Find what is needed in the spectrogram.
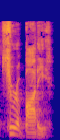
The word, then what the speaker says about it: Kiribati: But there was one exception to this, and this was the nation of Kiribati, which is spelt Kiribati, but it's pronounced Kiribati, even though there's no S in it, because the T-I is pronounced like an S, and it's a long story.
